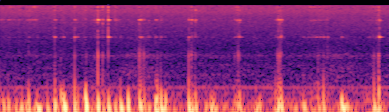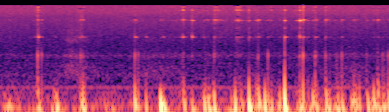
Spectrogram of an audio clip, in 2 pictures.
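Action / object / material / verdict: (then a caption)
tap / glazed ceramic teacup / ceramic / none. Fingertips and fingernails tap the base and sides of a small, hollow, turquoise glazed ceramic teacup with a white floral pattern, held upside down and empty. The result is a steady, irregular patter of soft, dull taps, mostly low and thumpy, with faint, bright, short clinks that die away almost instantly.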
